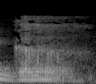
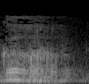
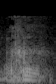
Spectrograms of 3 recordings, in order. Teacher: Si je fais « ge » et que je laisse passer l'air un peu, ça fait « grrr ». Essayez de faire un « ge » et ensuite de frotter un peu fricatif. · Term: R grasseillé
